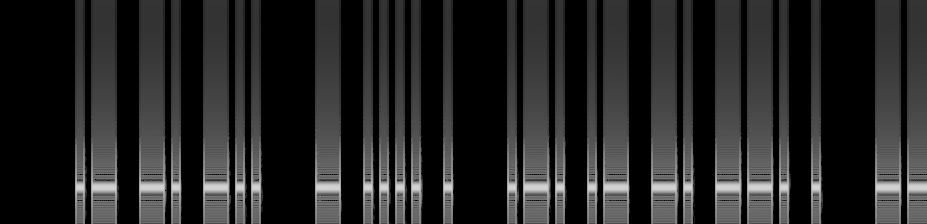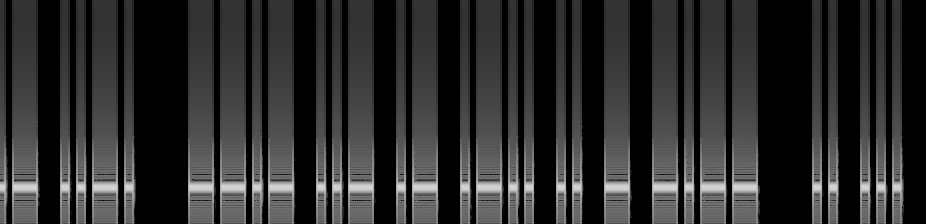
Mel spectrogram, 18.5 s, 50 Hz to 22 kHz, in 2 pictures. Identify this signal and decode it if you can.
Morse code, heard as a keyed tone, about 14 wpm, 700 Hz. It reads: AND THE RANGE OF QUALITY IS
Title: Sentences from Top 1500 Words 15wpm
